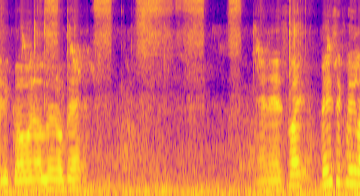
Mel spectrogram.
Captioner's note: spray whistling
